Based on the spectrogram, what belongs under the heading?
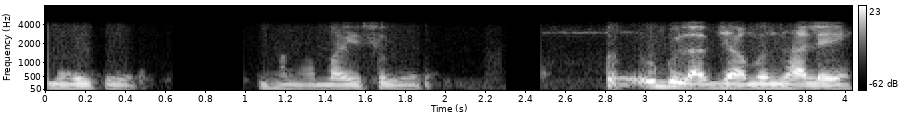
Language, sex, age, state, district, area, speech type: Marathi, male, 18-30, Maharashtra, Thane, urban, conversation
